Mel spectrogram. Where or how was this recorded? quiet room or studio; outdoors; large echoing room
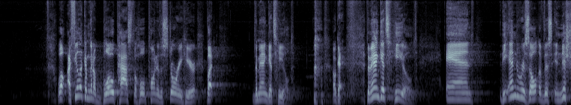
large echoing room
